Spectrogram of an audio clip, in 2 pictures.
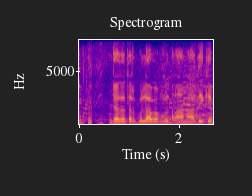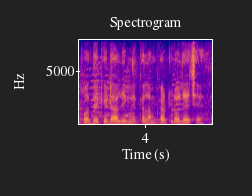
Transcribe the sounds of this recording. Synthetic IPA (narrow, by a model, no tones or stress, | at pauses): zjaːd̪at̪əɾɡʊlaːbəmɾʊt̪aːmaːd̪ikepɔːd̪ʱekeɖaːlimẽkɐləmkaʈlod͡ʒɛt͡ʃʰɛː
